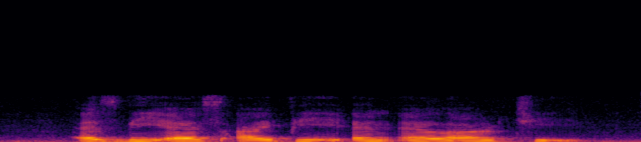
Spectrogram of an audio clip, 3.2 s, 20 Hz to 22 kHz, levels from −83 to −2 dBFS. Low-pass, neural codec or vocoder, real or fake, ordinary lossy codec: 7.2 kHz; vocoder, 44.1 kHz, 80 mel bands, Vocos; fake; none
